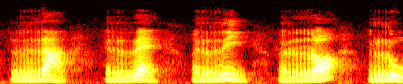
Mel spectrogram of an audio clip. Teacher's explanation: você vibra a ponta da língua isso é muito importante é isso que difere o r do l a vibração da ponta da língua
